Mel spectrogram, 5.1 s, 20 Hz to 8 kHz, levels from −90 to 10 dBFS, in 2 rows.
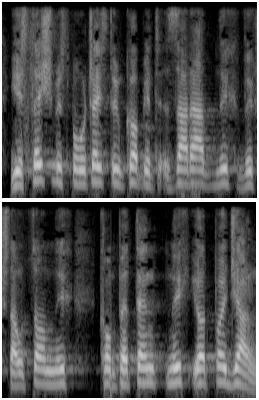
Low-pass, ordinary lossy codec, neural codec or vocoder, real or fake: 7.2 kHz; none; none; real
